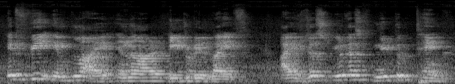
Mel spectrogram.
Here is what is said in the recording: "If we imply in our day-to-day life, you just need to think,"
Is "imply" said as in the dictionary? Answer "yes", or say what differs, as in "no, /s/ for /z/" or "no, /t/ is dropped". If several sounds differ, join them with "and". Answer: yes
